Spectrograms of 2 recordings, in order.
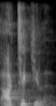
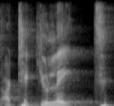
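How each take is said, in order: First: The word is slurred with sounds dropped. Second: The word is enunciated fully and clearly. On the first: The speaker calls it wrong. "But you'll say articulate" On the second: The speaker calls it right. "It's articulate"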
